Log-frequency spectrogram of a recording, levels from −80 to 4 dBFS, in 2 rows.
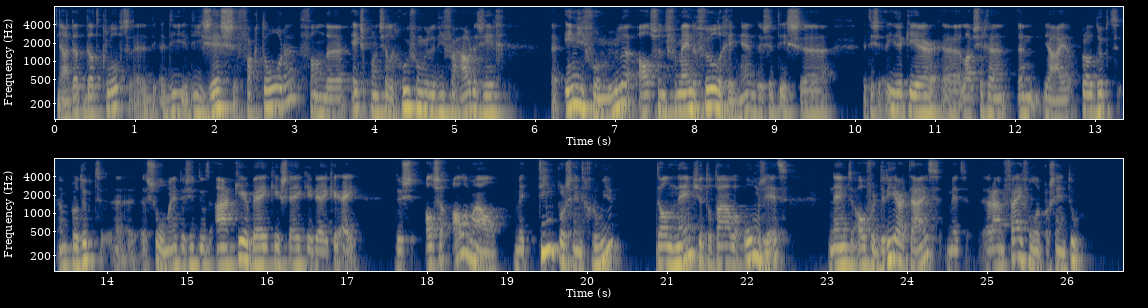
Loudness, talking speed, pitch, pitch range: -25 LUFS, 155 wpm, 135 Hz, 130-155 Hz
